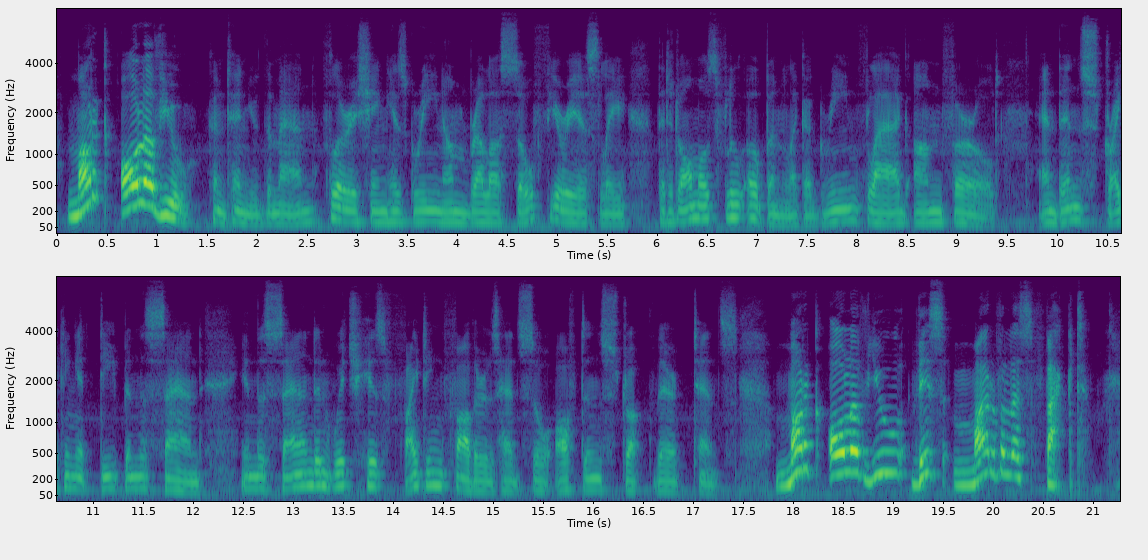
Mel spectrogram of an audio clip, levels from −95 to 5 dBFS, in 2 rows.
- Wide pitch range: Yes, wide, 6.0 semitones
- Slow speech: No, average, 145 wpm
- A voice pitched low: Yes, low, 100 Hz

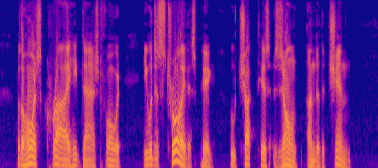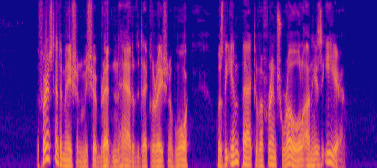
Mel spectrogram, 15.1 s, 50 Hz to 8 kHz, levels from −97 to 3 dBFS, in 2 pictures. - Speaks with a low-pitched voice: Yes, low, 100 Hz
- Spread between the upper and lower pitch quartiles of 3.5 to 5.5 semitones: Yes, average, 3.8 semitones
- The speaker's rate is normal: Yes, average, 160 wpm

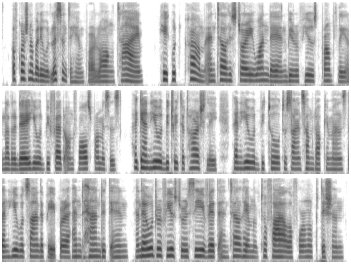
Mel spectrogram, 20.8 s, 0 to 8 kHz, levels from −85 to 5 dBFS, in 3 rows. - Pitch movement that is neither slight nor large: No, narrow, 2.3 semitones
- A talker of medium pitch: No, high, 200 Hz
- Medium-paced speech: No, fast, 210 wpm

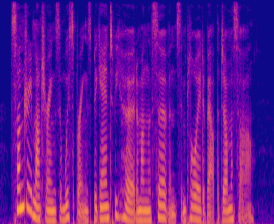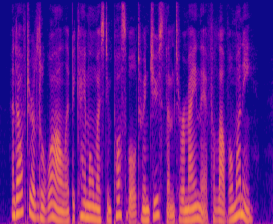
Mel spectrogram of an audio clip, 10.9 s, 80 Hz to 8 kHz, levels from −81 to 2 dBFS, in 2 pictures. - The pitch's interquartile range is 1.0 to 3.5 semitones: No, average, 4.8 semitones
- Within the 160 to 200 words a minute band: Yes, average, 185 wpm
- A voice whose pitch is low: No, medium, 150 Hz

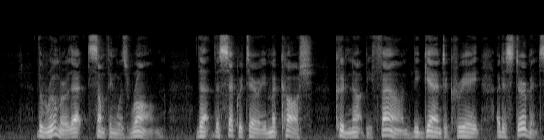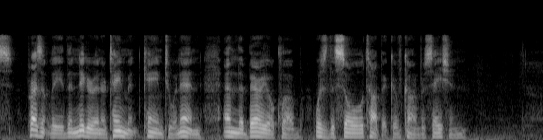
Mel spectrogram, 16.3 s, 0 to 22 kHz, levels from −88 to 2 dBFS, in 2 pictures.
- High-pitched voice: No, low, 110 Hz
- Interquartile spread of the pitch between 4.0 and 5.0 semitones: Yes, average, 4.3 semitones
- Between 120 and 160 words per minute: Yes, slow, 135 wpm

